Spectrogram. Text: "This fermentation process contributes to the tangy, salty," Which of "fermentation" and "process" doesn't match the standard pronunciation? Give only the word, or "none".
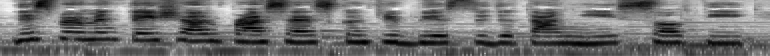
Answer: fermentation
